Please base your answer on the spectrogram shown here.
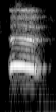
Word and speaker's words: Ö: You just have to not open your mouth like you would open to say O. You have to say Ö. It's like more narrow. So it's very narrow.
